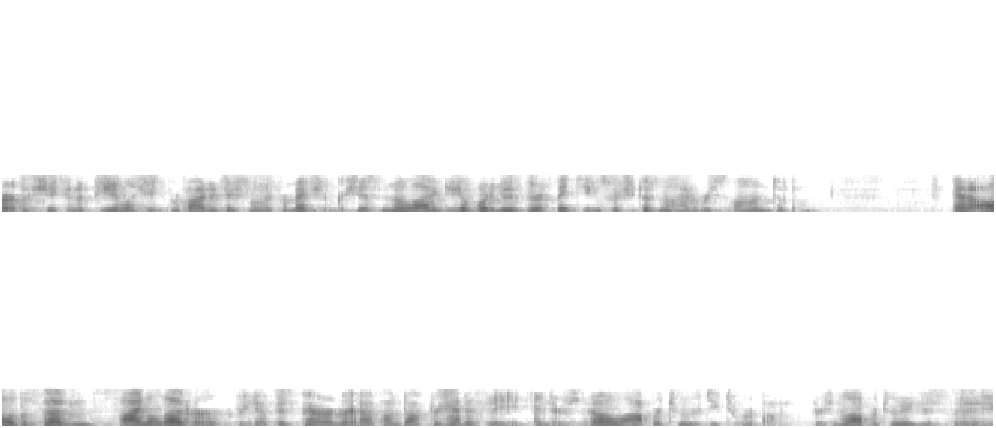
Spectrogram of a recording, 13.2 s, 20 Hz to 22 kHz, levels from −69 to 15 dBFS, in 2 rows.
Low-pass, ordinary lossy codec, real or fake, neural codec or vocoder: 7.2 kHz; AAC, 16 kbps; fake; autoencoder, 22.05 kHz, a latent of 192 numbers a frame, VITS, trained on one speaker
